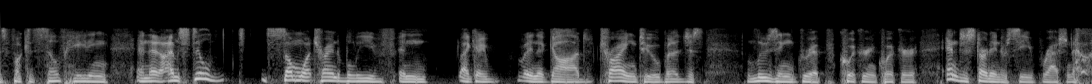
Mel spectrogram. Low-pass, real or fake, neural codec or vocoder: 5.4 kHz; fake; vocoder, 44.1 kHz, 128 mel bands every 256 samples, BigVGAN v2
